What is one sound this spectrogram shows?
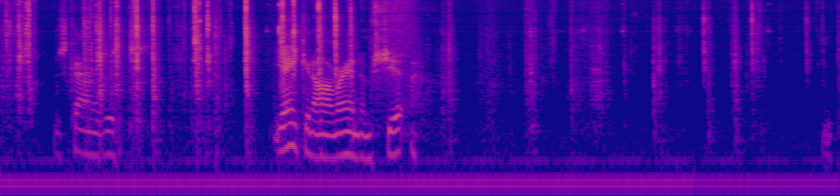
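Plastic parts click and knock as hands work inside a computer case.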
